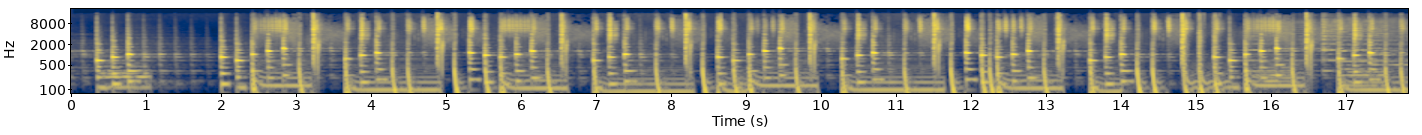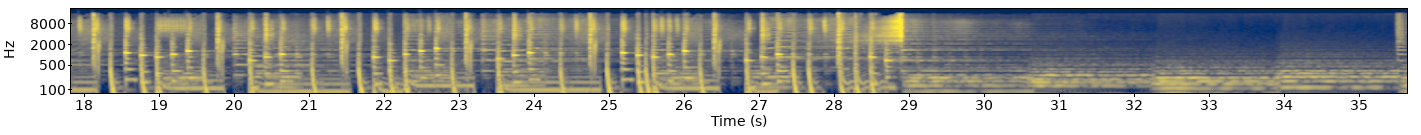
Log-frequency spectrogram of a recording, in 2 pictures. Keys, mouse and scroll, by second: 0.0 click, 1.4 shift+click, 2.0 shift+click, 2.2 middle click, 2.6 click, 3.1 middle click, 3.4 g, 6.2 middle click, 6.5 Tab, 6.5 middle click, 7.0-7.8 drag, 7.9 middle click, 8.3 f, 8.6 shift+click, 9.8 click, 9.8 right click, 10.0 middle click, 10.2 shift+click, 10.7 click, 11.0 click, 11.4 KP_7, 11.8 o, 13.1 shift+click, 13.6 c, 20.1-21.3 drag, 22.0 click, 22.6 click, 23.2 ctrl+i, 23.9-25.6 drag, 24.6 s, 26.1-26.7 drag, 27.4-28.3 drag, 28.8 click, 30.0-33.9 drag, 34.6-35.6 drag, 35.4 e.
